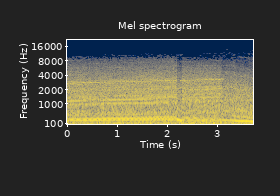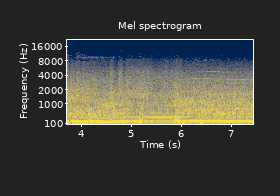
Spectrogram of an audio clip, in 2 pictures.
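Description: A race car engine roars loudly at high revs.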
